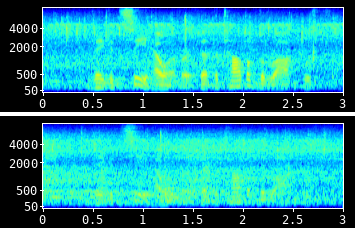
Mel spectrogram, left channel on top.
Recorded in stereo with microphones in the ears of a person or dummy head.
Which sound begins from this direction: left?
A man speaking, at 0.5 s.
